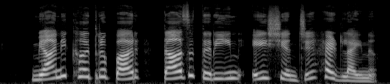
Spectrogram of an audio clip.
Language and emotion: Kashmiri, neutral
